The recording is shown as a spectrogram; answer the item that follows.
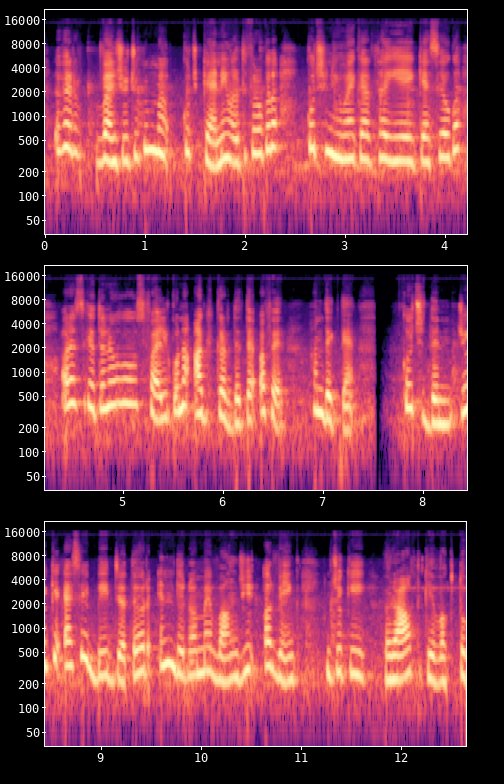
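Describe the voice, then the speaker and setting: A woman's voice: high-pitched, a little mellow. A woman casually narrating a fan fiction story, quoting each character's lines in turn. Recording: dull lo-fi audio with faint noise.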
